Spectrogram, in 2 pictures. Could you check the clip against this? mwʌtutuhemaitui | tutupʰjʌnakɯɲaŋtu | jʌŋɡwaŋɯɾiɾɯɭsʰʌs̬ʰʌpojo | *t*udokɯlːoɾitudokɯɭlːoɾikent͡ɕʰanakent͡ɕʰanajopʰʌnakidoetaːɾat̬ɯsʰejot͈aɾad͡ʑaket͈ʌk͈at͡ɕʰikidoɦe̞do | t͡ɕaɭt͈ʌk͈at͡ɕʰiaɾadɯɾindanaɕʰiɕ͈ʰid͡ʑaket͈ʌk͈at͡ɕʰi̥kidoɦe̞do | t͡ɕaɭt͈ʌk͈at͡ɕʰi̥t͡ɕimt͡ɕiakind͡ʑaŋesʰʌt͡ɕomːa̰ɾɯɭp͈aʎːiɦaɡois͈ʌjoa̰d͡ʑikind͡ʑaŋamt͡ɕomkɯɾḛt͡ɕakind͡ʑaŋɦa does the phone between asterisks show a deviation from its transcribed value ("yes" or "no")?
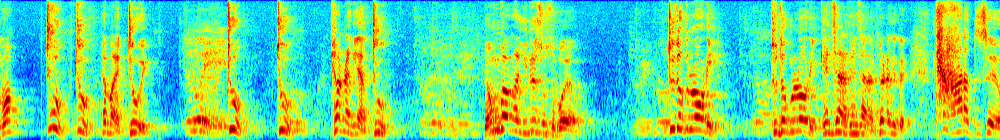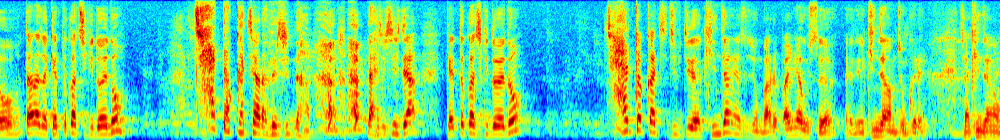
no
